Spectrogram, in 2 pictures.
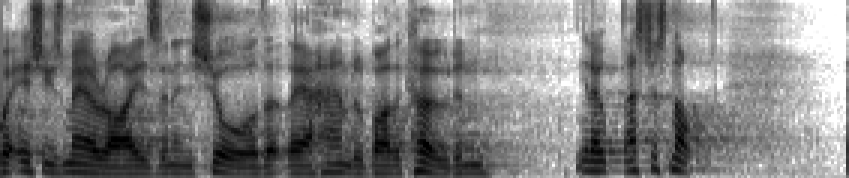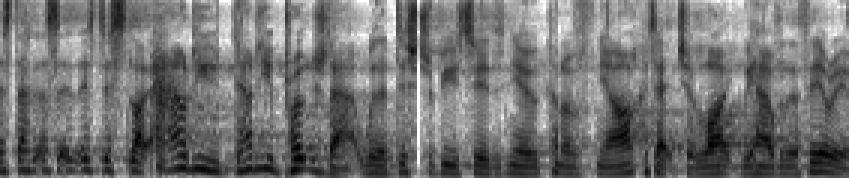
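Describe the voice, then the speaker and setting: With a British accent, a man talks at a fairly quick pace using ordinary pitch variation. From UK. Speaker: software tester, conference speaker. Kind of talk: conference talk. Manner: halting, many fillers.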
